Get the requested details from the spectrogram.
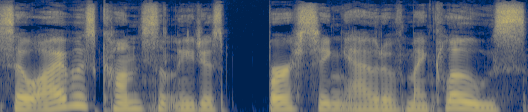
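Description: In an ordinary speaking voice, a woman of fairly low pitch talks with ordinary pitch variation, the dry, close sound with no echo captured on a very clean recording with a silent background. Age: 40s. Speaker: patient advocacy director. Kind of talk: casual chat.

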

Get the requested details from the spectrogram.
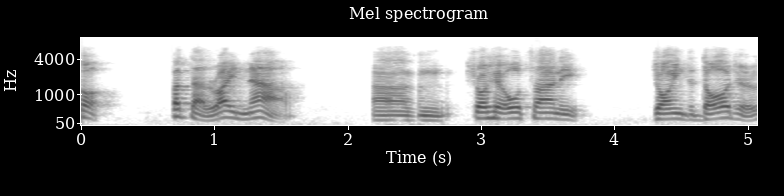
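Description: On a very clean recording with a silent background, a man with a Japanese accent and a fairly high pitch uses lively intonation at a fairly slow pace with long, frequent pauses. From Japan, Shizuoka. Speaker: podcast guest, amateur softball player. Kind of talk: casual chat. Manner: halting.

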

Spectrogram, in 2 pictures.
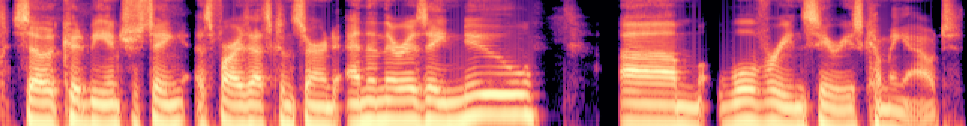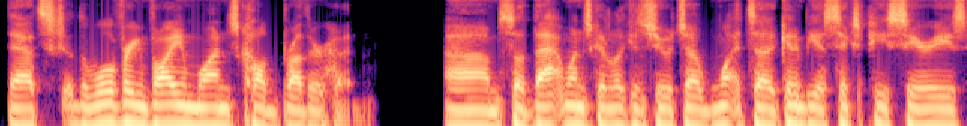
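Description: A man with an American accent talks at a fairly quick pace in a normal speaking voice, at a medium pitch with ordinary pitch variation, on a very clean recording over a silent background. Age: 30s. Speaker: podcast host. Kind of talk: casual chat.

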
